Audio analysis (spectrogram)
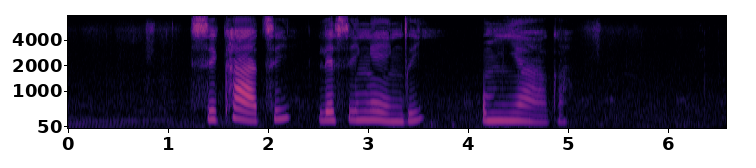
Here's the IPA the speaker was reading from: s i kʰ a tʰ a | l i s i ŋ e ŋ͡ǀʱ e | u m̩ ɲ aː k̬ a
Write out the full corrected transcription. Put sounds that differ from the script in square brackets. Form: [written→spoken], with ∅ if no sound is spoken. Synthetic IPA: s i kʰ a tʰ [a→i] | l [i→e] s i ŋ e ŋ͡ǀʱ [e→i] | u m̩ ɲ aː k̬ a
